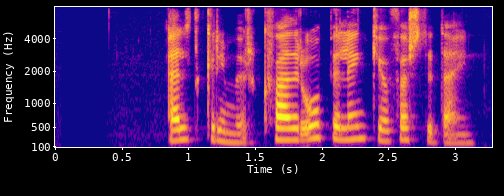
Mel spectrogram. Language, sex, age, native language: Icelandic, female, 30-39, Icelandic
